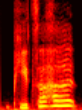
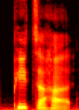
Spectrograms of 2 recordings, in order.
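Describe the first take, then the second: First: "Pizza Hut" pitched far higher, disbelieving; incredulous question. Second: Said in the usual way. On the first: A narrator's reading. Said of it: "Scully asks". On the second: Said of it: "Fox thinks about it".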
